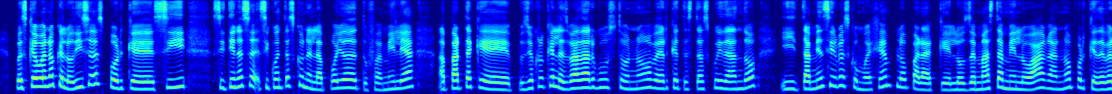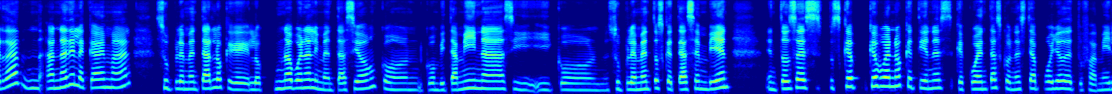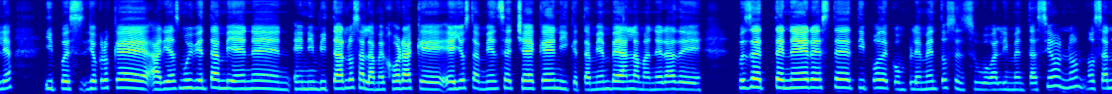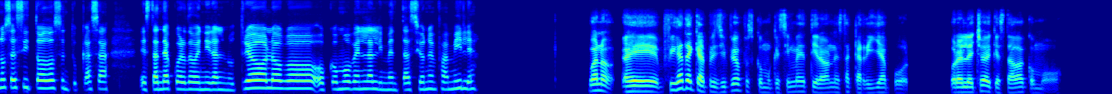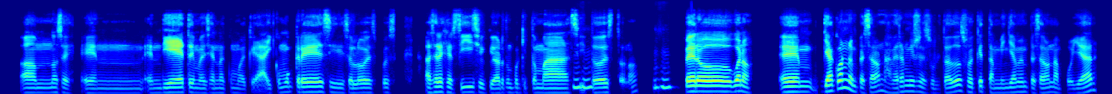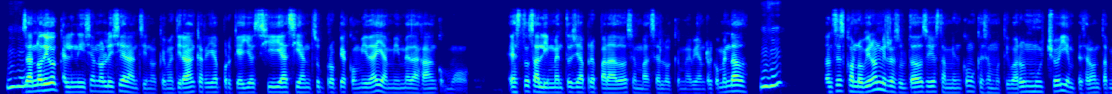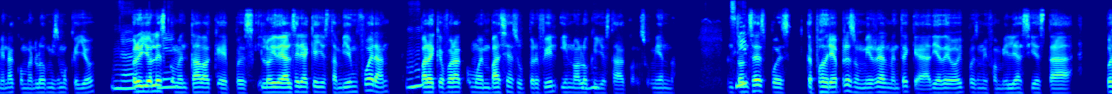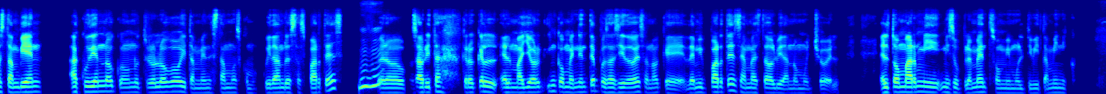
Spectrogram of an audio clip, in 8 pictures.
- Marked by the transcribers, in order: tapping; laughing while speaking: "te podría"; laughing while speaking: "ahorita"
- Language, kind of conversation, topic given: Spanish, advice, ¿Cómo puedo evitar olvidar tomar mis medicamentos o suplementos con regularidad?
